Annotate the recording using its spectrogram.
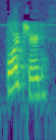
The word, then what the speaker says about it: Borchardt: You're really close. Borchardt.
